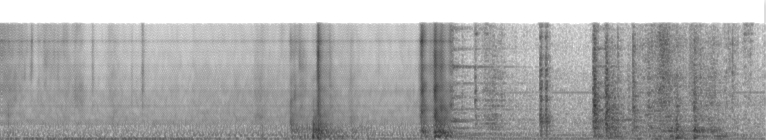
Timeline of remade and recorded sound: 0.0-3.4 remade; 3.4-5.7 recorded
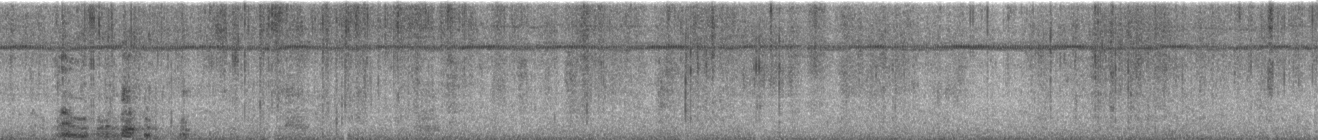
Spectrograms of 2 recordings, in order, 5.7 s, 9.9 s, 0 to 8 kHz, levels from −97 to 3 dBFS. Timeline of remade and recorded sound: 0.0-5.7 recorded; 5.7-6.2 remade; 6.2-9.9 recorded

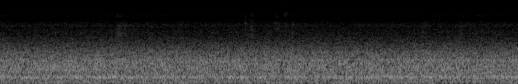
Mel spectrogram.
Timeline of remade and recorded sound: 0.0-5.2 recorded

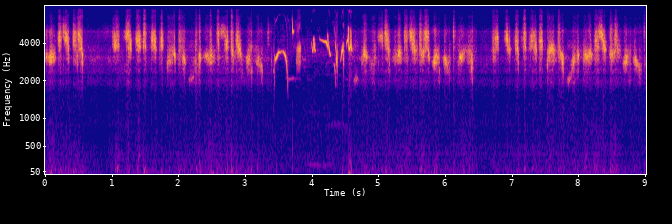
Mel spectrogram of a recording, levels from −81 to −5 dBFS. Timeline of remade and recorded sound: 0.0-3.4 remade; 3.4-4.6 recorded; 4.6-9.0 remade

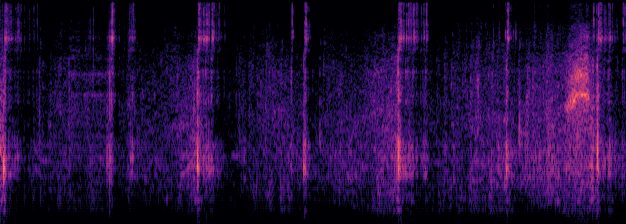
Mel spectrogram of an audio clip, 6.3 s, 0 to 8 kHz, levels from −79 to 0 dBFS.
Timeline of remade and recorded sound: 0.0-0.7 recorded; 0.7-1.2 remade; 1.2-6.3 recorded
